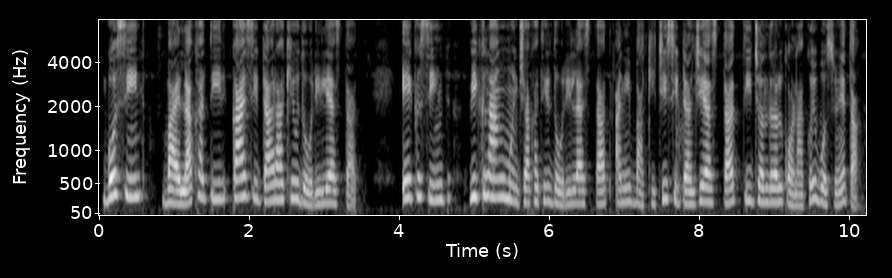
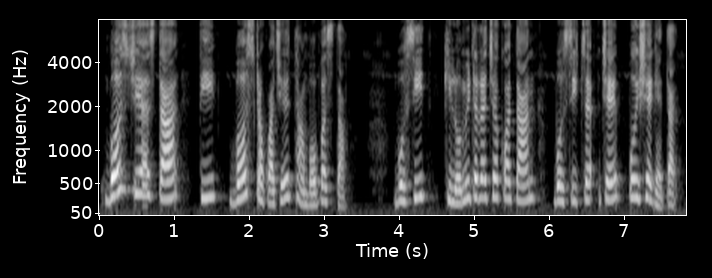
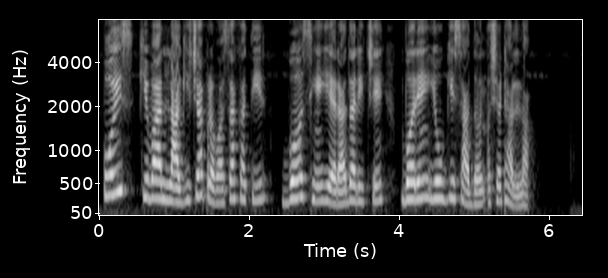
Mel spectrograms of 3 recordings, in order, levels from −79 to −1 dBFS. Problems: none marked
